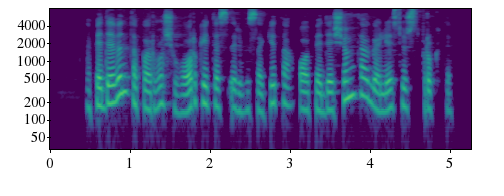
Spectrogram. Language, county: Lithuanian, Šiauliai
